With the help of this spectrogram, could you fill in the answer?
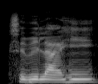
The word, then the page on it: swbi lahiñ: apatani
